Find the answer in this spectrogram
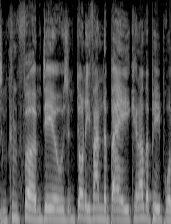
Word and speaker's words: Van de Beek: Everyone's getting in about how I say Van de Beek. That's just how you say it. Yeah, it's Van de Beek.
